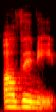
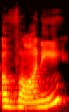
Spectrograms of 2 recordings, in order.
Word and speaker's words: Avani: Okay, so how you actually say my name in India as per how our language says it is Aani, right? But then I come to Australia and everyone's like Avani, which is like elongated.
